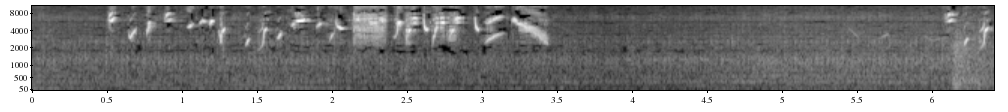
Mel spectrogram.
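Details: European goldfinch caught in the wild, singing a rapid three-second phrase of high tinkling and buzzy twitters, followed by quiet background and a brief restart at the end.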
